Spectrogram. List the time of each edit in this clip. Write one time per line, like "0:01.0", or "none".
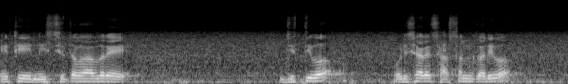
none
